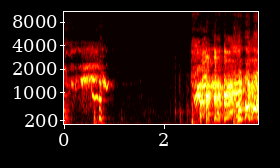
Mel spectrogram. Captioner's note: laughter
